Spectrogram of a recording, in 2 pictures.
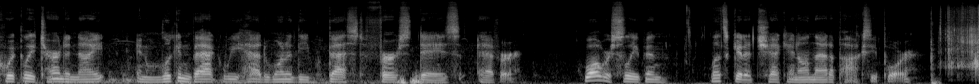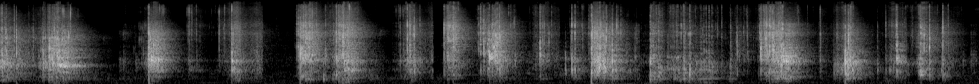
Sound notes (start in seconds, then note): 12.8 splash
